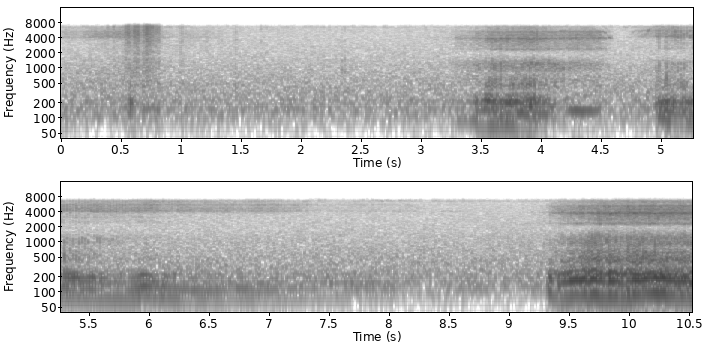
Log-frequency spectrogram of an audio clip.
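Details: Snoring: soft, raspy snores with a low rattle in a few spaced bursts, with quiet gaps between.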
